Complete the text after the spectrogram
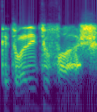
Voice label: request flash, gendermerie male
